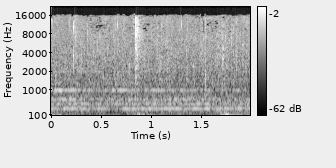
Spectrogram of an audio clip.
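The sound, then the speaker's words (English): Heavy rain pours down as a faint, steady hiss that fills the whole two seconds without a break. “The rain pours down.”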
